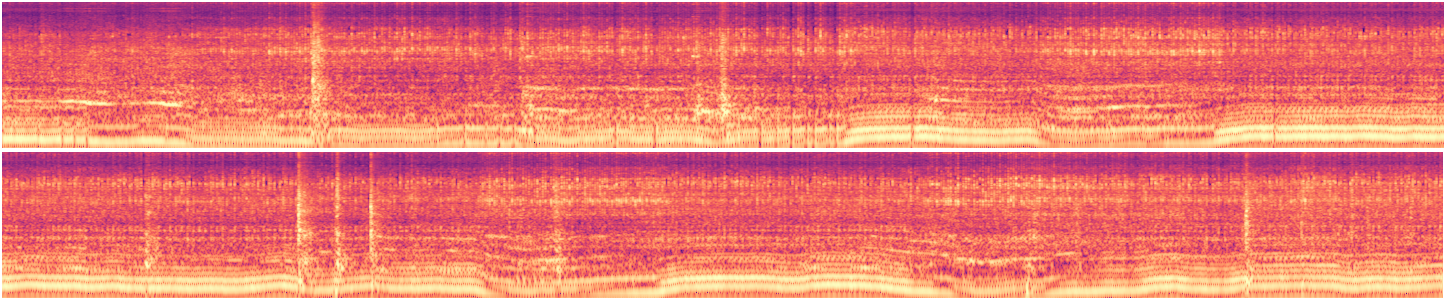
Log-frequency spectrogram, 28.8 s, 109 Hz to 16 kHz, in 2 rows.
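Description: Case 1816 skid-steer loader with a swapped-in Geo Metro engine running under load as it drives and turns on a steep grade, its engine note sagging and picking back up about six times. A few short sharp knocks sound over it.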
